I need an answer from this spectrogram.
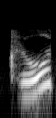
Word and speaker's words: klod: Donc KLOD se dit claude, la gloire, et KLOT se prononce clotte, et c'est un trou, un creux.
